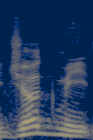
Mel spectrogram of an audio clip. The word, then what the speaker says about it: Jagmeet: parties um Tim this Jag me Singh guy sounds like a bad guy jug meat Singh is a leader of the NDP because that's how it's pronounced uh what did you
